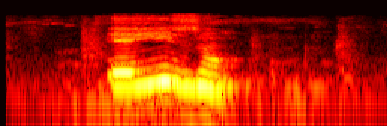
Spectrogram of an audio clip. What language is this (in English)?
Aja (Benin)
